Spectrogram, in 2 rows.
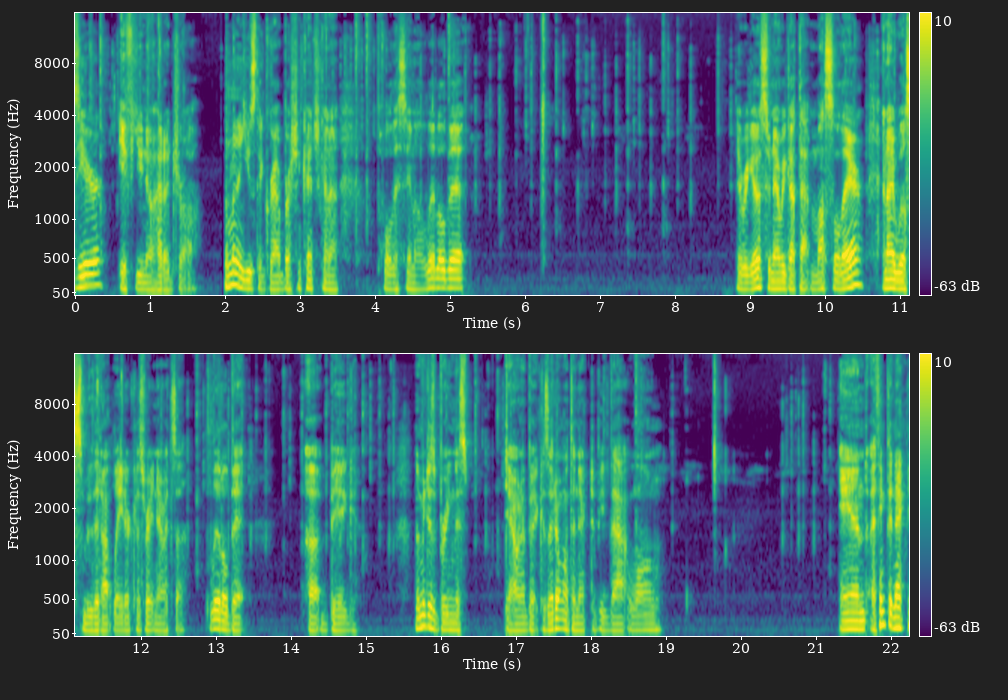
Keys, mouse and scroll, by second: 0.0 click, 0.3 ctrl+middle click, 0.8-2.0 drag, 2.0 g, 2.2 f, 2.7 click, 2.9 ctrl+middle click, 3.2 click, 4.0 ctrl+middle click, 4.5 click, 4.9 middle click, 5.6 click, 5.8 middle click, 6.2 click, 6.8 middle click, 7.2 click, 7.2 middle click, 7.6 click, 7.8-10.6 middle drag, 10.6 click, 10.8 middle click, 11.1 click, 11.3 middle click, 11.7 click, 12.0 ctrl+middle click, 12.5 click, 12.8 ctrl+middle click, 13.6 click, 13.9 middle click, 14.7 click, 14.9 ctrl+middle click, 15.5 click, 16.2 ctrl+middle click, 16.5 click, 16.7 middle click, 17.1 click, 17.3 middle click, 18.0 click, 18.8-21.0 middle drag, 21.0 click, 21.6-22.2 middle drag.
